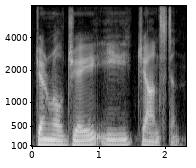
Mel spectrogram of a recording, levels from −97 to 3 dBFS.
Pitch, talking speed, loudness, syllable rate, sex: 105 Hz, 105 wpm, -17 LUFS, 3.3 syllables/s, male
